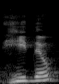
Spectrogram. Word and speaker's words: Riedel: Governador do estado do Mato Grosso do Sul, Eduardo Riedel. A gente não pronuncia o E que tem aqui no meio.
